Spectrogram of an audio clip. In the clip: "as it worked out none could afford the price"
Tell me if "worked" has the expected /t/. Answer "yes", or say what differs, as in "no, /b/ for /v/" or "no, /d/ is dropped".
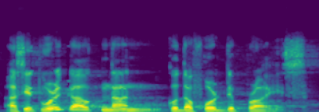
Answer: no, /t/ is dropped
